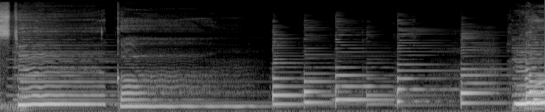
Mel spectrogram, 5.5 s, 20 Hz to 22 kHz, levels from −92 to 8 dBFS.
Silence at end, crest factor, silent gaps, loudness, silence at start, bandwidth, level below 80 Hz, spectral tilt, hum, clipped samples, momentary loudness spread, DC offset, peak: 0 s; 18 dB; none; -25 LUFS; 0 s; 19 kHz; -56 dBFS; -4.5 dB/octave; none; under 0.1%; 15 LU; under 0.1%; -6 dBFS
